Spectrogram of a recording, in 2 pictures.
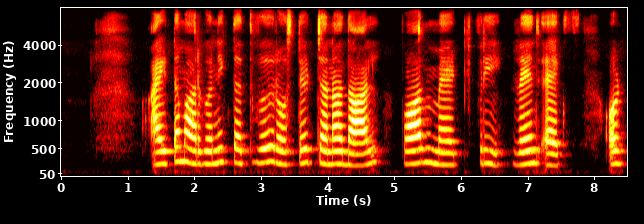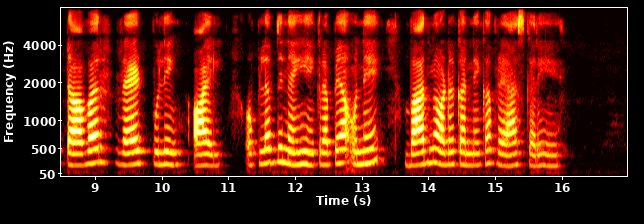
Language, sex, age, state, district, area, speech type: Hindi, female, 18-30, Madhya Pradesh, Chhindwara, urban, read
